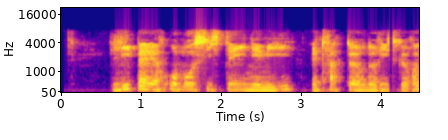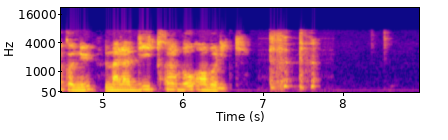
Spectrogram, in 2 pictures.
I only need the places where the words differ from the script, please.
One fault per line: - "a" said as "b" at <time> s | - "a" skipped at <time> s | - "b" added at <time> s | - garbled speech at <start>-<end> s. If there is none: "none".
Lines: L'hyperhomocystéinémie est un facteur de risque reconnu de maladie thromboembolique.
- "un" skipped at 3.3 s
- "de" skipped at 5.0 s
